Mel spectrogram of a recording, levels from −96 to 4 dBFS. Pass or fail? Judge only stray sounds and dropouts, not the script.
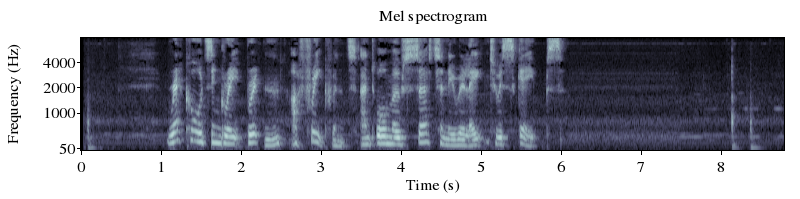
pass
